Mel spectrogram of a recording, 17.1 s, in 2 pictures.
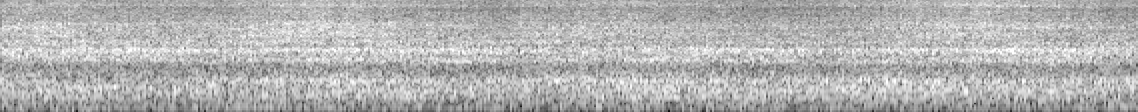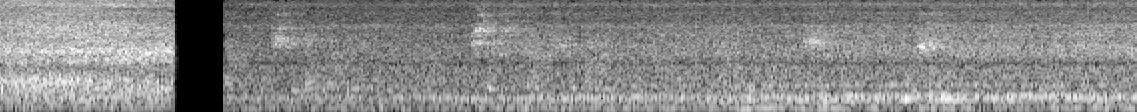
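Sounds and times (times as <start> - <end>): train wheels on rails: 0.0 - 9.8, 13.8 - 17.0.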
